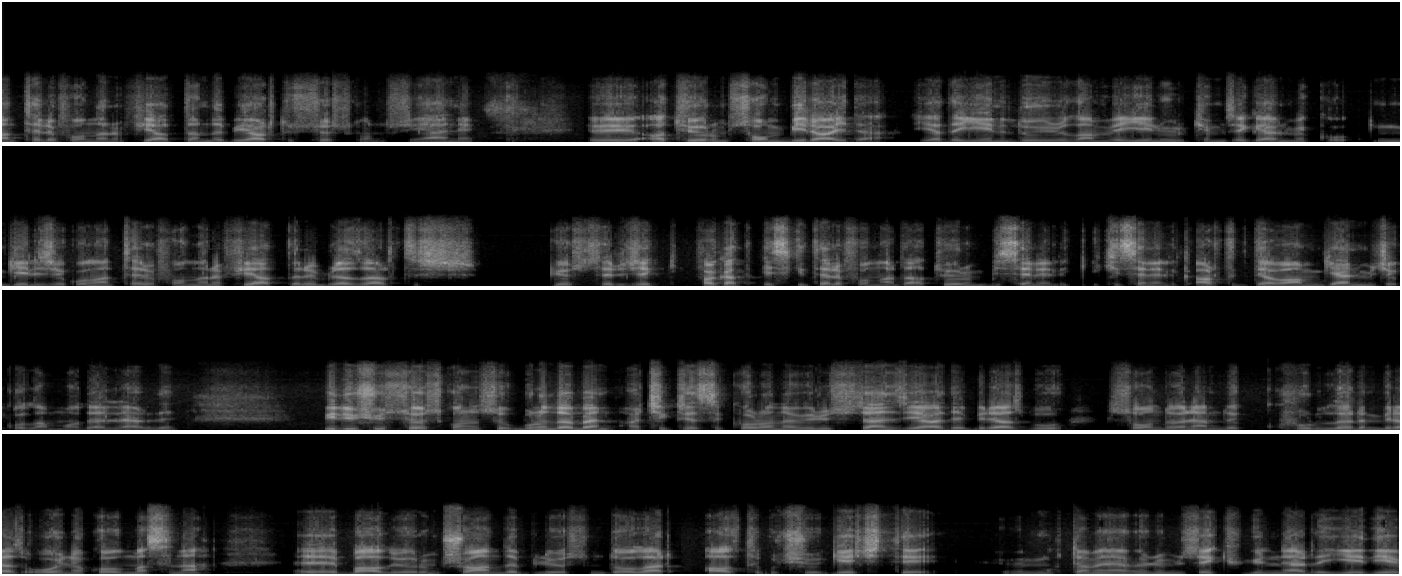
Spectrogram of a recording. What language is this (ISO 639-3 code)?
tur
